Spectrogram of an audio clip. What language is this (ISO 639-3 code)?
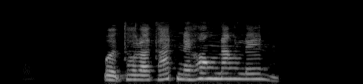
tha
